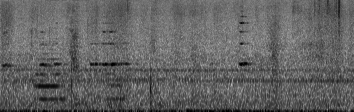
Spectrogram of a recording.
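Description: Quiet hall room tone: a steady low rumble with a faint steady hum, and a few brief faint tones scattered through.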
